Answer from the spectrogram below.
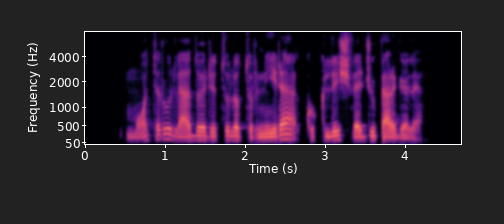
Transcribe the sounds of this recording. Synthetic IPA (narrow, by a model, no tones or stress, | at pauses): moːt̪ʲɛɾuːlʲæːd̪oːɾʲɪt̪ʊlʲoːt̪ʊɾʲnʲiːɾʲæ̰ːkʊklʲɪʃʲʋʲɛd͡ʒʲuːpʲæɾɡɐlʲḛː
